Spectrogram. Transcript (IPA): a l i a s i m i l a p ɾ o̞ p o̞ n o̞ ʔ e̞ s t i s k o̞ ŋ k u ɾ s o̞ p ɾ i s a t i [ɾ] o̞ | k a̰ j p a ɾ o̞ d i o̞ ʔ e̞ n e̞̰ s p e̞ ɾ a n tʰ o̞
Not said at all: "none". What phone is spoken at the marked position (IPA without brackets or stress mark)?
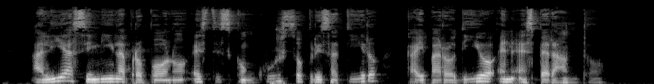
ɾ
